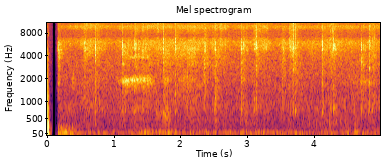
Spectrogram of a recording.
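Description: Near silence, with faint scattered soft ticks.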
